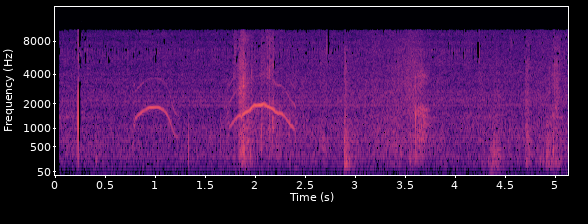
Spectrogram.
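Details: A black cat giving birth to four kittens, here during the arrival of the second, black kitten. Two clear, arched, rising-then-falling tonal cries follow one another about a second apart over quiet background clicks and rustling.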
